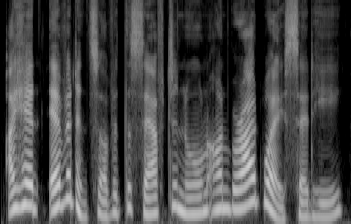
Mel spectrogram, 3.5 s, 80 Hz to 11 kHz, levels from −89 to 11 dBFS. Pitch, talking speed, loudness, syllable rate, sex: 220 Hz, 190 wpm, -18 LUFS, 5.2 syllables/s, female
